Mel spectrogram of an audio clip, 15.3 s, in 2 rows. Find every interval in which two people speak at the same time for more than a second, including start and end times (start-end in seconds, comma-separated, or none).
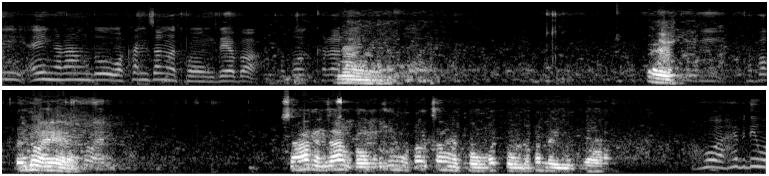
none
